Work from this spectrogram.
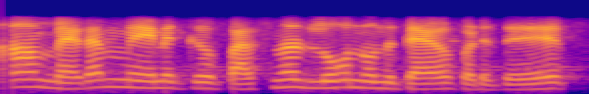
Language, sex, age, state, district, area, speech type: Tamil, female, 30-45, Tamil Nadu, Tirupattur, rural, conversation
